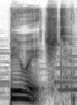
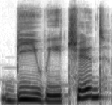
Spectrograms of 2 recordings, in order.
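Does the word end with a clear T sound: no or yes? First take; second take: yes; no. First: The word ends with an unvoiced T sound. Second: The word ends without a T sound. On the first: The speaker calls it right. "with the last syllable being unvoiced. You do this by simply adding a T sound after ch" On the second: The speaker calls it wrong. "not bewitched"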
